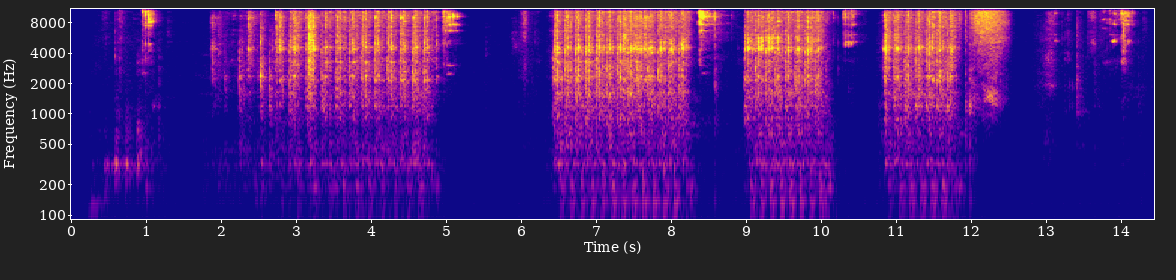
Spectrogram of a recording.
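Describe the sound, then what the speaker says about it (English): A sewing machine stitches a garment in several rapid, buzzing bursts of a few seconds each, separated by short pauses, close and clear with no talking. "let's sew this one on."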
